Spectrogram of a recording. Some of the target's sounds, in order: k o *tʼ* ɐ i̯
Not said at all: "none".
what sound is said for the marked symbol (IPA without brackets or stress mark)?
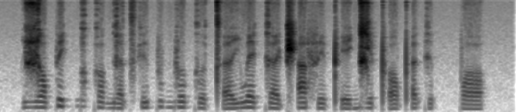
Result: tʼ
